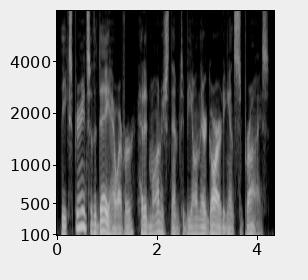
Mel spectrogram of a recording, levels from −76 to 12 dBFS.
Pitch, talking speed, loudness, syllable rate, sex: 105 Hz, 220 wpm, -17 LUFS, 6.8 syllables/s, male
